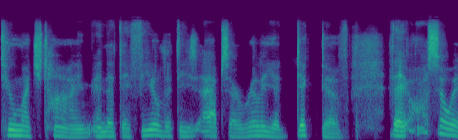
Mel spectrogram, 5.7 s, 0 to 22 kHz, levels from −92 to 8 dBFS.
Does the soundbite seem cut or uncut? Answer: uncut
